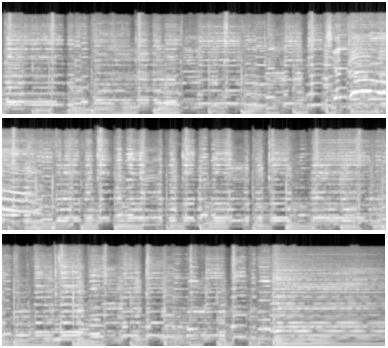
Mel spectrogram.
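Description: Instrumental chacarera: accordion carrying the melody over guitar and a steady drum beat, with one short sliding note about four and a half seconds in.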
